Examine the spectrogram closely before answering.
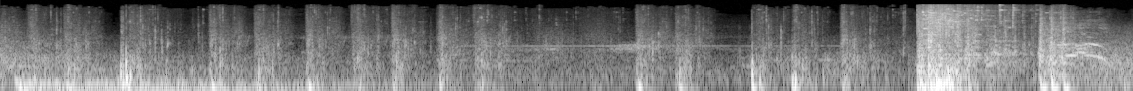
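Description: Footsteps crunch quickly over snow and stone.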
